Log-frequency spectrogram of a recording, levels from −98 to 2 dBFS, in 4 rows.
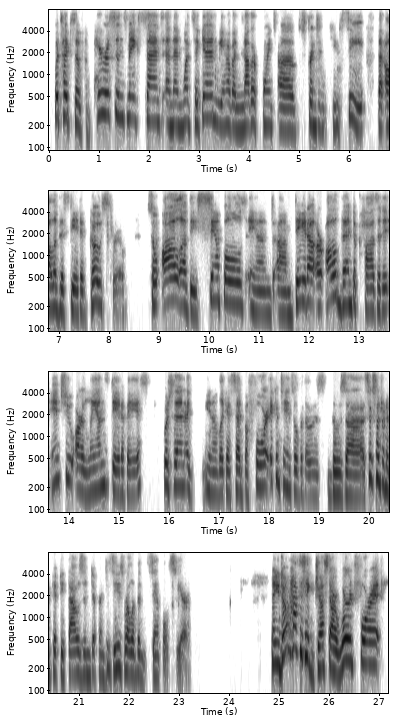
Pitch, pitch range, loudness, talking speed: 200 Hz, 175-230 Hz, -21 LUFS, 170 wpm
